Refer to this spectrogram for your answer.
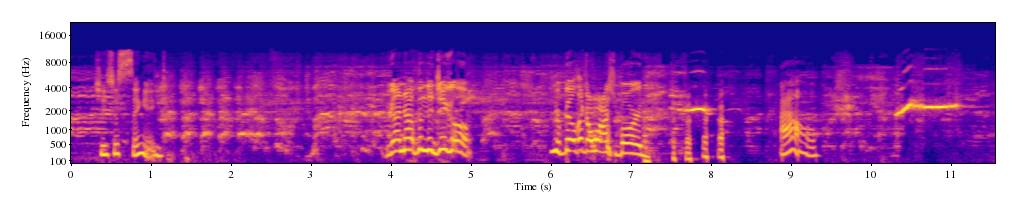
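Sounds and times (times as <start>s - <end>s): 
speech: 0.4s - 1.9s, 4.0s - 5.2s, 6.0s - 8.3s, 8.9s - 9.8s
laughter: 0.9s - 8.5s
woman whistling: 7.6s - 8.2s, 10.3s - 11.4s.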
